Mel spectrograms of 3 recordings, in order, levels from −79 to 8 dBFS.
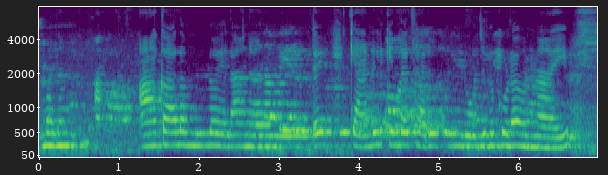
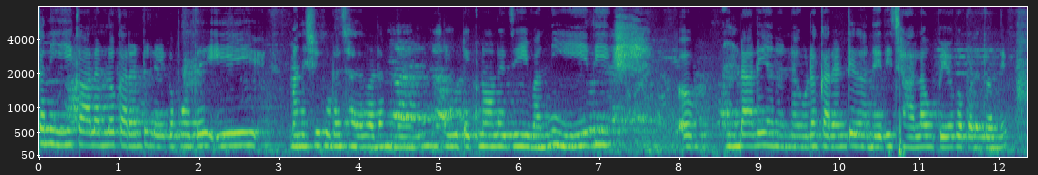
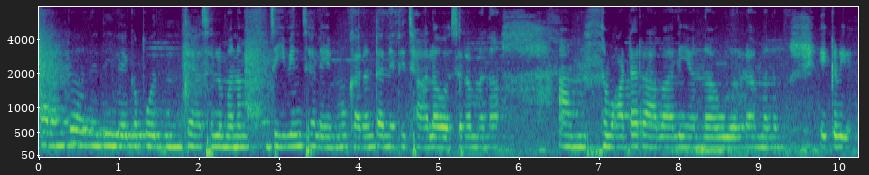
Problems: constant background noise, background conversations at intervals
